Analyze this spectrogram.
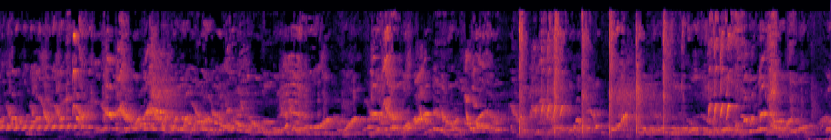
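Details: Young white-rumped shama with a long, unbroken outpouring of rich whistles, rattling trills and chattering mimicry-like notes, a few sharp clicks near the end; used as a training lure.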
